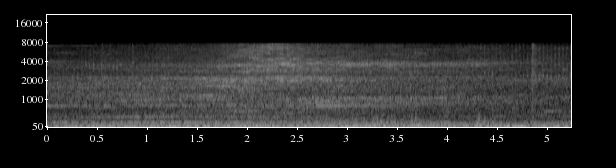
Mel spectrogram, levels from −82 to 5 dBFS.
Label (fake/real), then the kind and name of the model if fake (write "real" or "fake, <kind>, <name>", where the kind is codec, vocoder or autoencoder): real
